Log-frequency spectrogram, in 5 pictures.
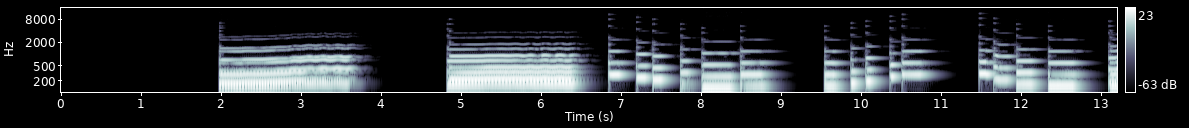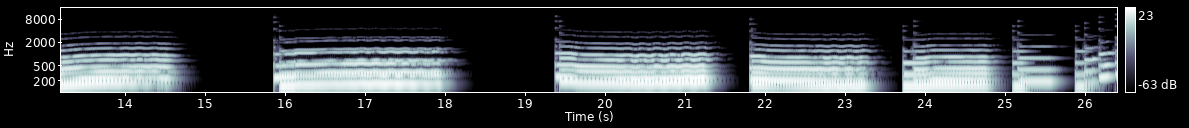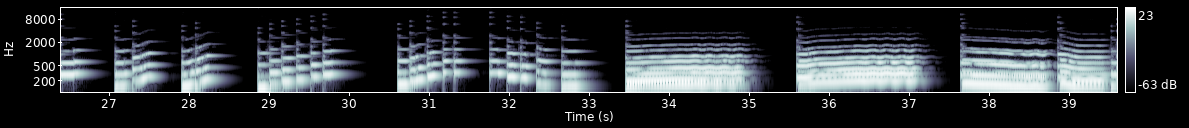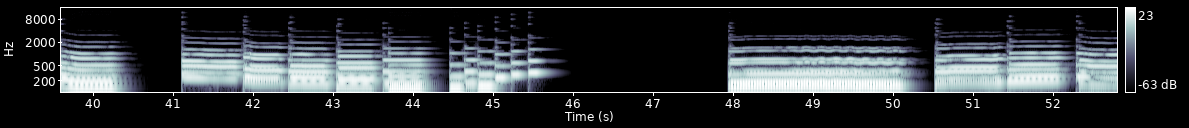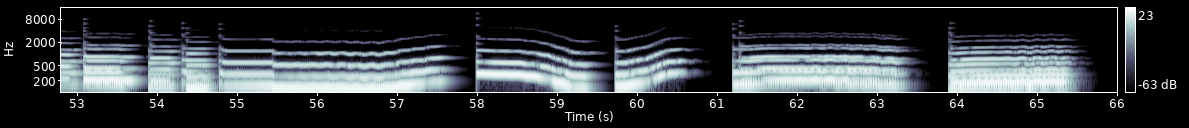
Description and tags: Rugrats synth sounds
This is a wave of some sounds that remind me of what sound design for the rugrats cartoon backing music. I made the sounds using an fm synthesis patch on the iOS application "addictive synth" on my iPod touch and recorded the audio within the app. No post-processing was done to the audio.
Addictive, dx7, fm, Rugrats, synth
